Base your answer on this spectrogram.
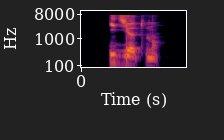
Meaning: idiotically
- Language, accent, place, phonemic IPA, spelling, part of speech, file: French, France, Lyon, /i.djɔt.mɑ̃/, idiotement, adverb, LL-Q150 (fra)-idiotement.wav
